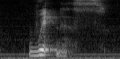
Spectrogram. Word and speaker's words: witness: little bit of grammar witness this is a noun and it has two syllables and we stress the first one witness a witness is a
